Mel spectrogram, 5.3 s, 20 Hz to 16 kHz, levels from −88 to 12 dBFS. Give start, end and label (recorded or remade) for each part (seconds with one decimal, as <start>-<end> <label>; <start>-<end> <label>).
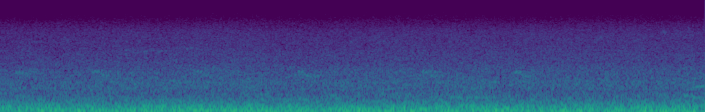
0.0-5.3 recorded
